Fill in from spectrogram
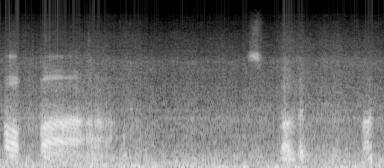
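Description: A man's voice: medium pitch, lively intonation, extremely slow. Upbeat man chatting inside a motorcycle helmet, windy. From Turkey. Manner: upbeat, talking to viewers and to his bike. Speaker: motovlogger riding a motorcycle. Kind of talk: casual chat while riding. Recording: wind and engine noise over helmet mic. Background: wind and vehicle noise.

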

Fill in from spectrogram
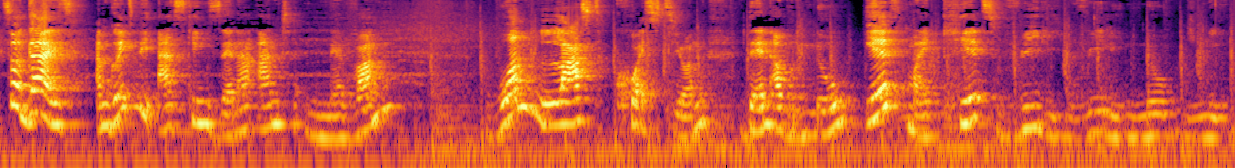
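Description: This is a thirties-aged Cameroonian mother and vlogger running a playful, teasing family quiz in her living room. Her medium-pitched voice is very animated but slow-paced. Recorded by a camera set back from her, the audio is echoey with faint music.

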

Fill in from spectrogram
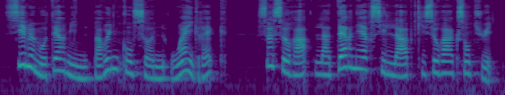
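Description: Very slow, deliberate woman teacher. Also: mid-range voice, expressive. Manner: slow, deliberate, stresses example words. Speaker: Spanish teacher. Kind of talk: pronunciation lesson.

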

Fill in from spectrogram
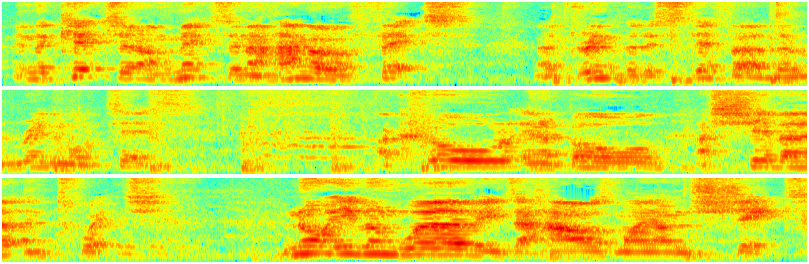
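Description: A man's voice: fairly high pitch, unhurried, faint music behind. A man in his thirties performing spoken word poetry on a small stage, with a rhythmic, tongue-twisting rhyming delivery. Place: small stage with colored lights. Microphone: stand mic, filmed by a far camera. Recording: echoey room from far off.

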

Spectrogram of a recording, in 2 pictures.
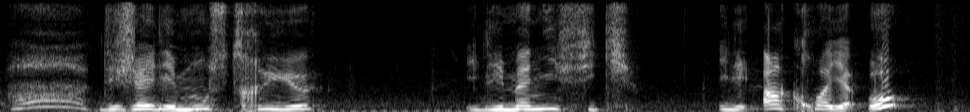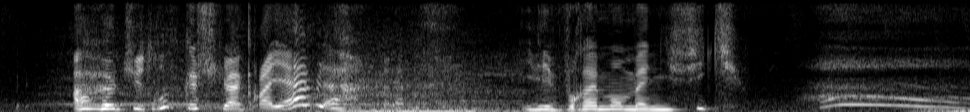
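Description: A young woman hosting a video game, commenting excitably, often shrieking and laughing. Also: fairly high pitch, slight background noise. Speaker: gaming video host.

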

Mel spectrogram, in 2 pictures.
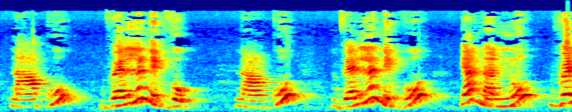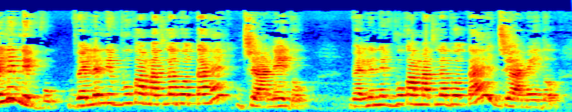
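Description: A woman teaching a spoken language lesson, saying each phrase slowly and repeating it so learners can take notes. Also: sits high. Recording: echoey room, a bit far from the mic.

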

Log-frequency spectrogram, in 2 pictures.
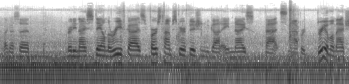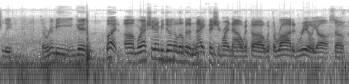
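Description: A man's voice: medium pitch, fairly quick. Man, casual vlog host, laid-back, outdoor noise behind. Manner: laid-back, rambling with fillers.

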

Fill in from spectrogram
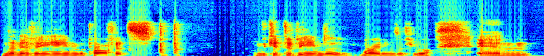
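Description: A man teaching from scripture at home in a casual, rambling way, searching his computer aloud with many pauses and ums. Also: fairly low pitch, level tone. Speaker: Bible teacher. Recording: dull lo-fi home recording.

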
